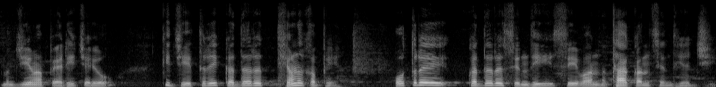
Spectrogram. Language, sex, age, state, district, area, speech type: Sindhi, male, 30-45, Delhi, South Delhi, urban, spontaneous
